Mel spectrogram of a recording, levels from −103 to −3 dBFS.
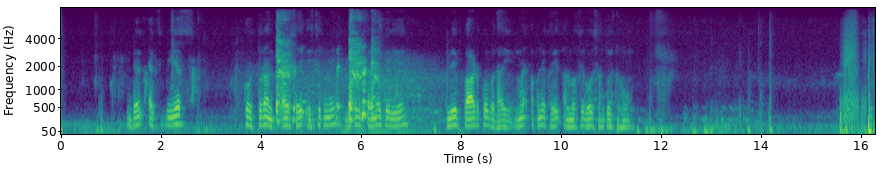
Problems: background sounds at intervals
